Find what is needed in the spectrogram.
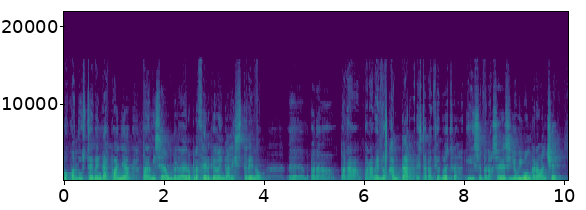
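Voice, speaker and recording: Somewhat breathy, a man at medium pitch speaks at a fairly quick pace with lively intonation. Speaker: singer and actor. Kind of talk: public talk interview. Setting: university auditorium with audience. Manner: fast; animated.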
